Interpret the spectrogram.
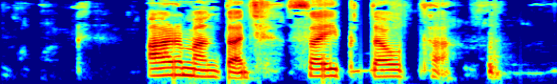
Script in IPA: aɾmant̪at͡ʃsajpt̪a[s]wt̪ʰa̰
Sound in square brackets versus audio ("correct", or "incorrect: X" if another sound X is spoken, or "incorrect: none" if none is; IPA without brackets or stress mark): incorrect: none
